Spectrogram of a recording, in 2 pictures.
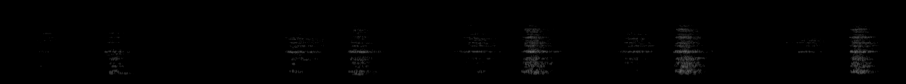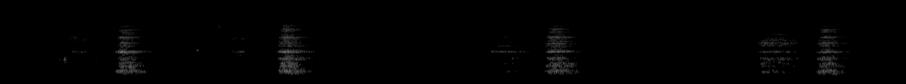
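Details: Normal breath sounds in a male patient during a health assessment exam: nine paired deep inhale-exhale sounds heard after tracheal auscultation, airy and smooth, with no crackles or wheezing.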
